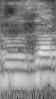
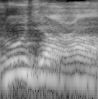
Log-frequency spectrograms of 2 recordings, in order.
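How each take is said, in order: First: The first vowel sounds like an 'o'. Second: The first vowel sounds like an 'u'. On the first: The speaker calls it wrong. "আপনার রোজা টাইপের হয়ে যাচ্ছে" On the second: The speaker calls it right. "রজিম পেশ রুজ"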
